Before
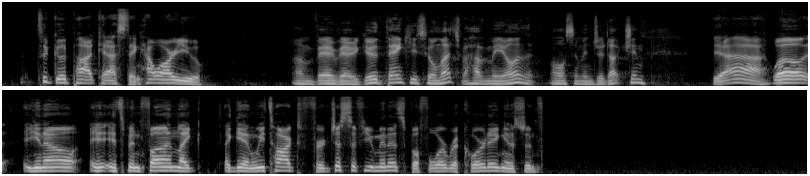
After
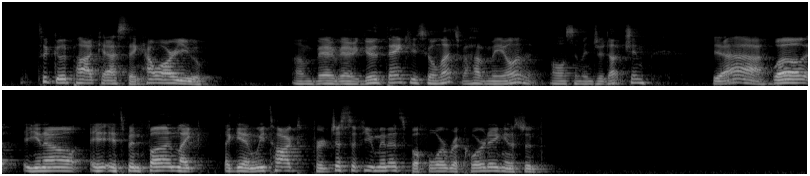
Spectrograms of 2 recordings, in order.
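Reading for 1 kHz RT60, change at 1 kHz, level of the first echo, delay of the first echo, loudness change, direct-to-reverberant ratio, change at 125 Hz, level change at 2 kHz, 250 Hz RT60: 0.50 s, -7.5 dB, no echo, no echo, -7.5 dB, 10.0 dB, -7.0 dB, -8.0 dB, 0.55 s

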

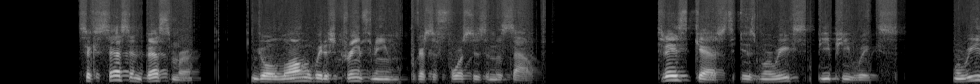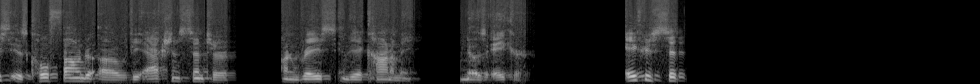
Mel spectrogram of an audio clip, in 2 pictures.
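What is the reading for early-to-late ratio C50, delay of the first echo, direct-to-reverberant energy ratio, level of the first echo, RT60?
no reverb, 91 ms, no reverb, -16.5 dB, no reverb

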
